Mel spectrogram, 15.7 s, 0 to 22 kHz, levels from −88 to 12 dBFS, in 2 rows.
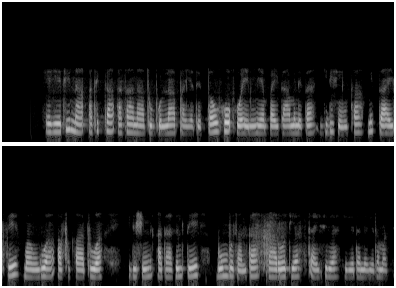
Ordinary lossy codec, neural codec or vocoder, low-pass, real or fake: Opus, 64 kbps; none; 3.6 kHz; real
